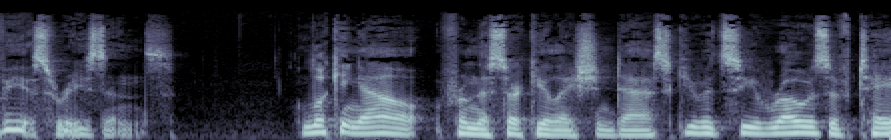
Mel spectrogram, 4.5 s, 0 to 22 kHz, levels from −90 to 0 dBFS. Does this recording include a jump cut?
no; 0 cuts

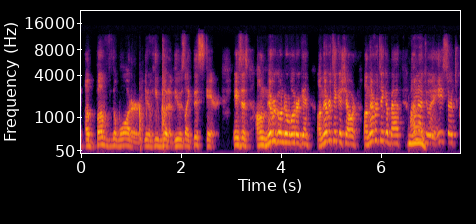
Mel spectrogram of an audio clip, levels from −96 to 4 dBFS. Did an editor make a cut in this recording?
no; 0 cuts

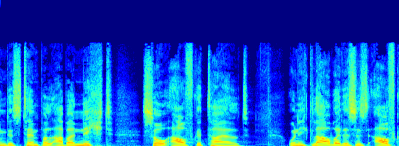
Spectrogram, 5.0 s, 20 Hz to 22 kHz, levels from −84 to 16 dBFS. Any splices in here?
no; 0 cuts

